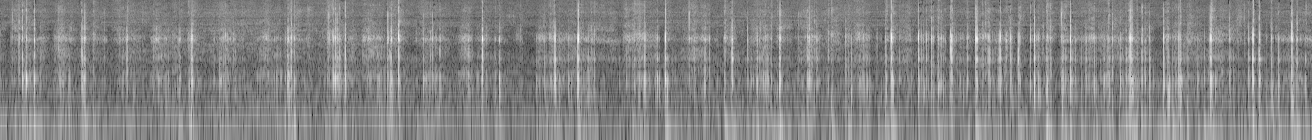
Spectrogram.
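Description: Fingertips tap and scratch a small, hollow, black printed cardboard phone box held in both hands. A steady stream of short, dry, crackly taps and scratches sounds over a constant low hum, with a hollow papery resonance in the mids and bright edges on the sharper taps.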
